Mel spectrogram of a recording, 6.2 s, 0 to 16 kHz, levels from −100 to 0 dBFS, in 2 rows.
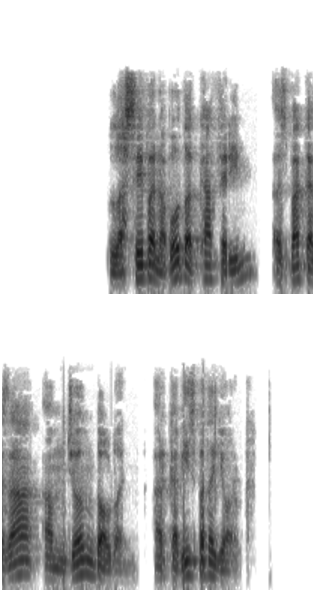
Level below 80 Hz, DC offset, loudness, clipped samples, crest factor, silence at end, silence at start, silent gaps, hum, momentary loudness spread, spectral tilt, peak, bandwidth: -58 dBFS; under 0.1%; -18 LUFS; under 0.1%; 18 dB; 0.75 s; 1.1 s; 2.58-2.69 s, 4.48-4.61 s; none; 13 LU; -4.5 dB/octave; -2 dBFS; 7.6 kHz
